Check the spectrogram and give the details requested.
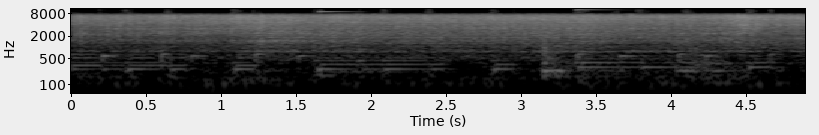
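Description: Marinated chicken pieces frying in melted butter in a cast-iron skillet: a steady sizzling hiss.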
